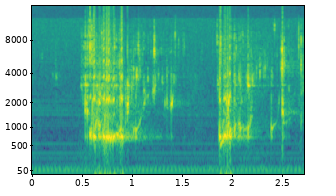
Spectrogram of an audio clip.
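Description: Liquid poured from a bottle into two glasses on a low table, heard as two splashing, gurgling bursts of pouring separated by a quiet pause, with faint drips in between.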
